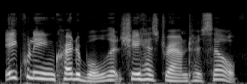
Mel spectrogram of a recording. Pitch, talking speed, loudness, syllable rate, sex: 205 Hz, 170 wpm, -17 LUFS, 5.9 syllables/s, female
